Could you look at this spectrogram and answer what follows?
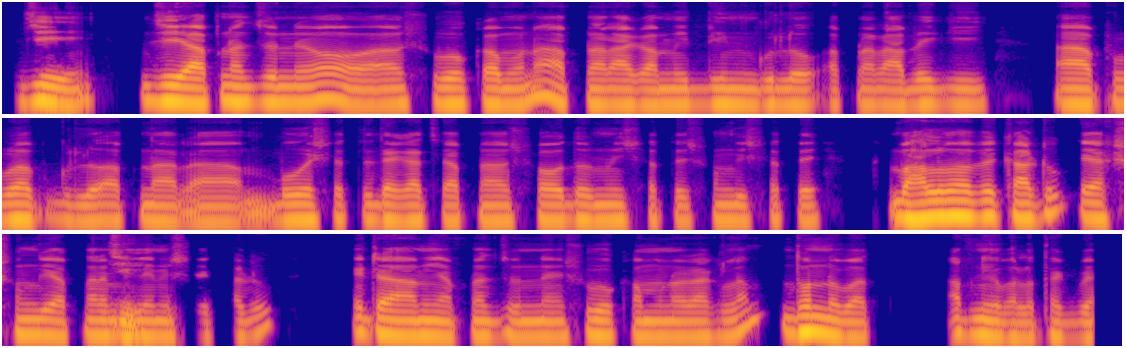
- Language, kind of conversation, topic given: Bengali, advice, কঠিন সময়ে আমি কীভাবে আমার সঙ্গীকে আবেগীয় সমর্থন দিতে পারি?
- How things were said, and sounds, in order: none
